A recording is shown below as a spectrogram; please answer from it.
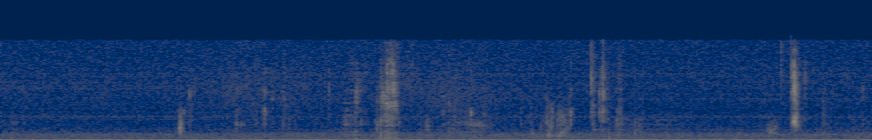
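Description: A person sipping broth from a plastic spoon and tasting it, with a few faint mouth clicks about a second apart, over a steady low rumble in the car cabin.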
